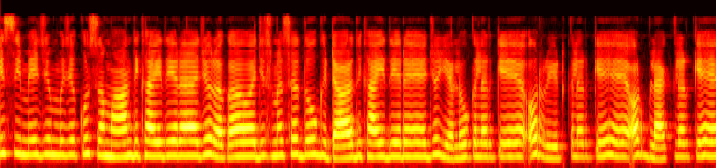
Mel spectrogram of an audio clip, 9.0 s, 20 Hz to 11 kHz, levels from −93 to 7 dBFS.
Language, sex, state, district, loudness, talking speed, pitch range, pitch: Hindi, female, Punjab, Kapurthala, -16 LUFS, 245 wpm, 260-290 Hz, 270 Hz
